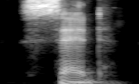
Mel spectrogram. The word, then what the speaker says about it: said: Muy importante, este verbo decir en pasado se pronuncia como una E. Said, said. Pero ¿qué pasa aquí?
